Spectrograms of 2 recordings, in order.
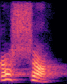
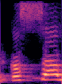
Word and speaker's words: कक्षा: कक्षा। क्या बोलते हैं? कक्षा। अब पढ़ाते हैं तो कहीं कस्सा में देखो बच्चों, कस्सा में आ गए क्या, वो ऐसे बोलते।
